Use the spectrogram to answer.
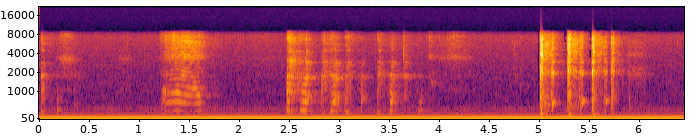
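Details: Baby squealing and giggling as an adult (her mother) gives a quick run of about four sharp coughs: cough.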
